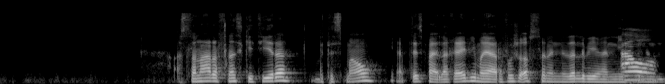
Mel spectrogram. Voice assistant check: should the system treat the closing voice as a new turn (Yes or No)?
Yes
